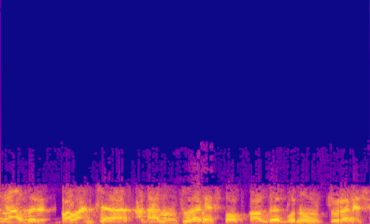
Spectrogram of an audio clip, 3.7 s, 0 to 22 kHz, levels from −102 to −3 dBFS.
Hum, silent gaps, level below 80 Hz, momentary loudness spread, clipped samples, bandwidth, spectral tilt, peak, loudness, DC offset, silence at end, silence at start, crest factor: none; none; -52 dBFS; 4 LU; under 0.1%; 4.1 kHz; -3 dB/octave; -2 dBFS; -12 LUFS; under 0.1%; 0 s; 0 s; 12 dB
